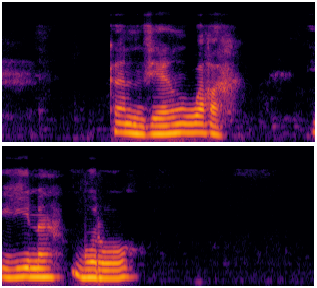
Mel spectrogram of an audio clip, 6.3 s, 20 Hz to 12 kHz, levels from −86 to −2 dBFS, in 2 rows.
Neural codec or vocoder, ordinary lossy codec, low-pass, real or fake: codec, 16 kHz, 4 kbps, X-Codec, HuBERT features, trained on balanced general audio; Opus, 32 kbps; 7.2 kHz; fake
